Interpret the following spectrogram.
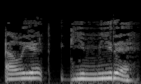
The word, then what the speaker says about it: Ghimire: So my name is Ghimire. Everyone say Ghimire.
